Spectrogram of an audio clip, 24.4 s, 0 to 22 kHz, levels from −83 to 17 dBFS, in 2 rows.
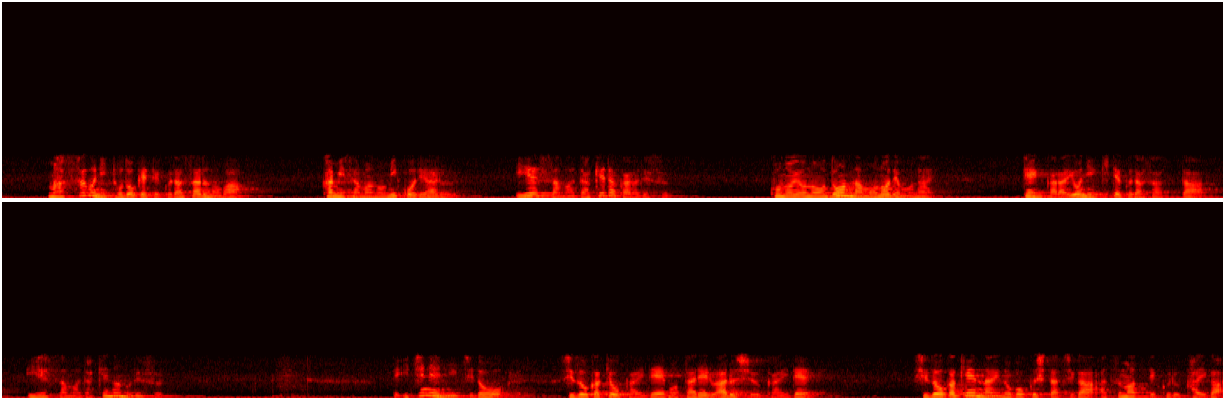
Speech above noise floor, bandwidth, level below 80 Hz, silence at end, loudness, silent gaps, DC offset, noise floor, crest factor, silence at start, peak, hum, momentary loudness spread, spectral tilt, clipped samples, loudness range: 33 dB; 5.2 kHz; -70 dBFS; 0 s; -34 LUFS; none; under 0.1%; -67 dBFS; 24 dB; 0.45 s; -12 dBFS; none; 14 LU; -9 dB/octave; under 0.1%; 7 LU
